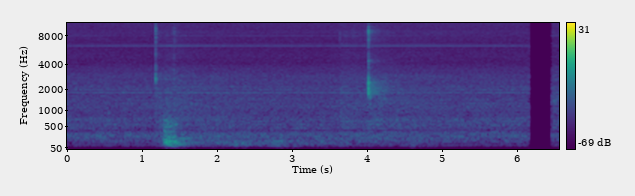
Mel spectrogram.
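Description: Quiet room tone with a soft, short low thump a little over a second in and a faint click about four seconds in.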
